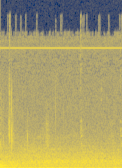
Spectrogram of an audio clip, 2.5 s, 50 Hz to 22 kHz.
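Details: 1949 Frazer with a 6-volt positive-ground system, after fixing a short that had been melting the flasher unit: light ticks come about twice a second over a steady idle rumble; the repaired flasher is cycling properly on the turn signals.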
